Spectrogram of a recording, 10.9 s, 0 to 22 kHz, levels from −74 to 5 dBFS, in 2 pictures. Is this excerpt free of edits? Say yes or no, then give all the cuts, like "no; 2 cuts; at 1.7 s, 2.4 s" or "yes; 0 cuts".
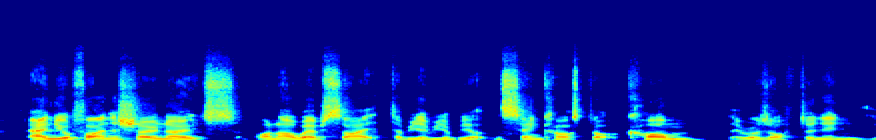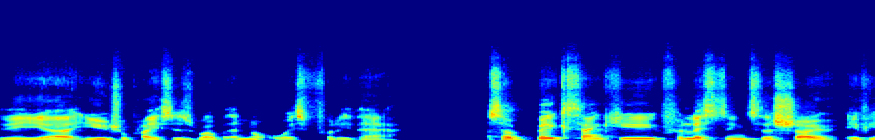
yes; 0 cuts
